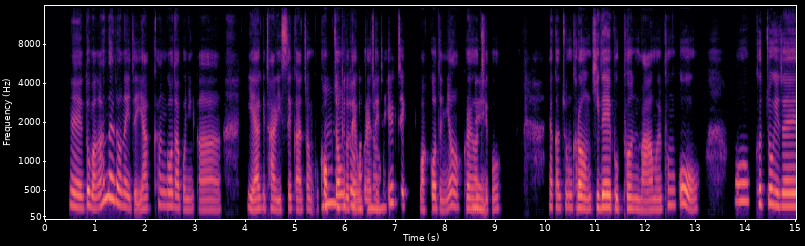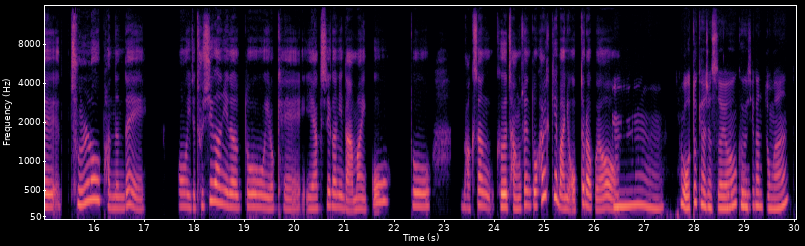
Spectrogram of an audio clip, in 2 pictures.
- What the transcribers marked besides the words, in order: none
- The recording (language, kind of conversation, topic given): Korean, podcast, 뜻밖의 장소에서 영감을 받은 적이 있으신가요?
